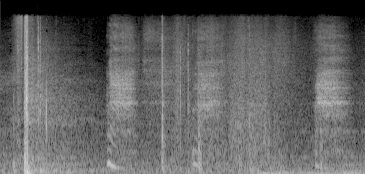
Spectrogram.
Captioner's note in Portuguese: respirando pesado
